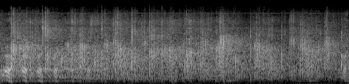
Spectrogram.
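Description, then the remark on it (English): An audience claps steadily, a dense, continuous patter of many hands, fairly loud, with murmuring voices mixed underneath throughout. “The women are not clapping.”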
